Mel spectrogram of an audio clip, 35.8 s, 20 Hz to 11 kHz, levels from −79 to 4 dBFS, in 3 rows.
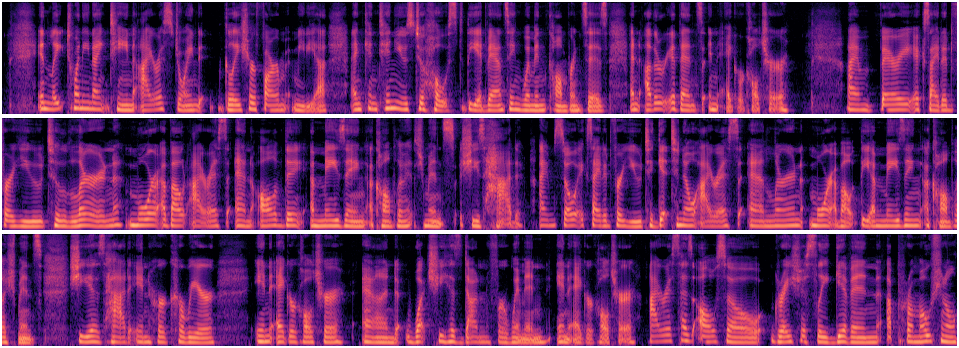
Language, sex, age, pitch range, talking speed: English, female, 20-39, 145-165 Hz, 135 wpm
